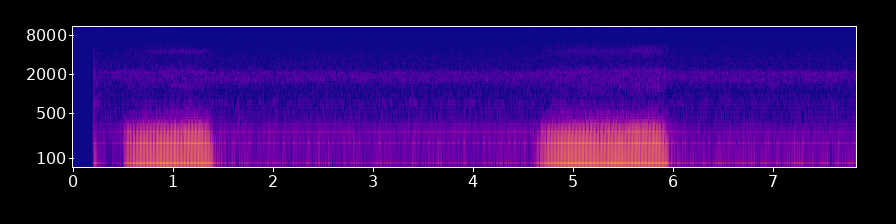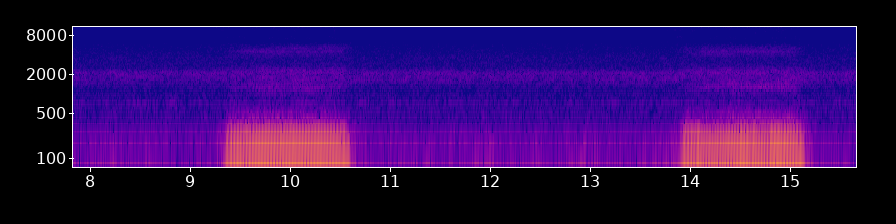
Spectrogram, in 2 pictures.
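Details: Deep, rumbling snores repeating regularly, about 13 a minute, each lasting about a second with quiet breathing between: steady snoring.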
